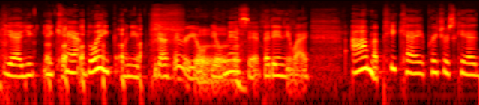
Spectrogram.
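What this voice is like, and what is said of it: Alabama accent. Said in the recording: “You can tell by my accent... born, raised in Hackleburg, Alabama”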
